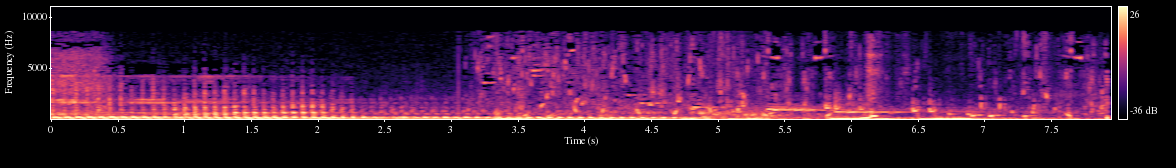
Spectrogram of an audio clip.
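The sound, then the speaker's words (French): Water pouring into a sinking boat: a loud, continuous churning rush with gurgles and splashes throughout. “On coule, docteur, on est en train de couler”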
